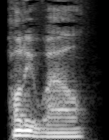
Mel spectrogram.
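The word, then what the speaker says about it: Holywell: to the fact that it was pronounced hollywell by the most ignorant and old-fashioned of the poor but it is spelled wrong and pronounced right do you mean to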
